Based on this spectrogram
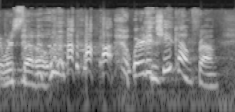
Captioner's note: both laugh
